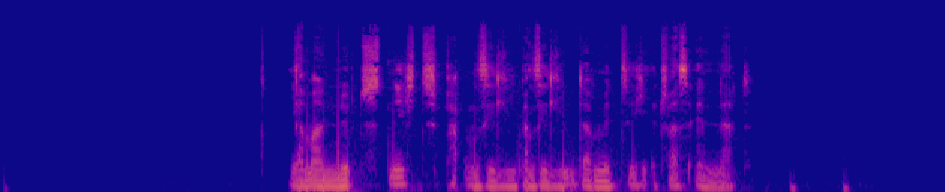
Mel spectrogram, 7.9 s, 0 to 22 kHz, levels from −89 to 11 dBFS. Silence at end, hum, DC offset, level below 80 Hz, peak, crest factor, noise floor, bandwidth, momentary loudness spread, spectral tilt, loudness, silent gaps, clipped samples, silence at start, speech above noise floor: 0.8 s; none; under 0.1%; -54 dBFS; -14 dBFS; 28 dB; -85 dBFS; 14.5 kHz; 15 LU; -2.5 dB/octave; -37 LUFS; none; under 0.1%; 2.4 s; 46 dB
